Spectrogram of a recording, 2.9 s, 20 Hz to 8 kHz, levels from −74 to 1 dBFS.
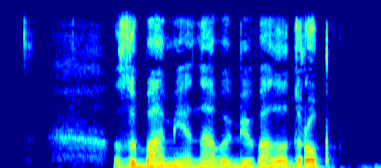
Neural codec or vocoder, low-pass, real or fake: none; 7.2 kHz; real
